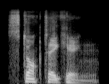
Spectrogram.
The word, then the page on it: Stocktaking: British English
